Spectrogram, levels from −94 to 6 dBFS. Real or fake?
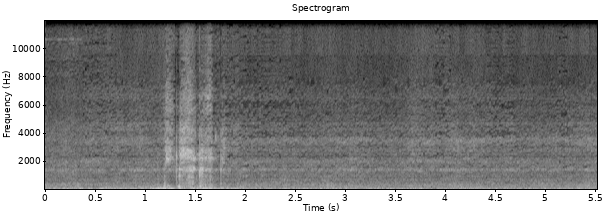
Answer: fake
